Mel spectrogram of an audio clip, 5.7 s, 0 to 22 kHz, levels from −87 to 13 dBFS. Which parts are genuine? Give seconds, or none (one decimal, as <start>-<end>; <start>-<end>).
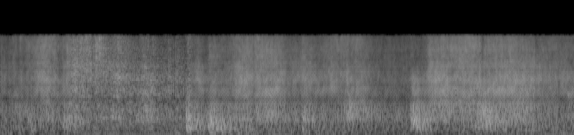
0.7-1.9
